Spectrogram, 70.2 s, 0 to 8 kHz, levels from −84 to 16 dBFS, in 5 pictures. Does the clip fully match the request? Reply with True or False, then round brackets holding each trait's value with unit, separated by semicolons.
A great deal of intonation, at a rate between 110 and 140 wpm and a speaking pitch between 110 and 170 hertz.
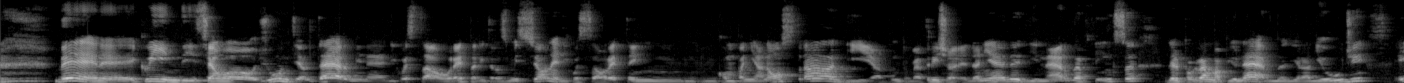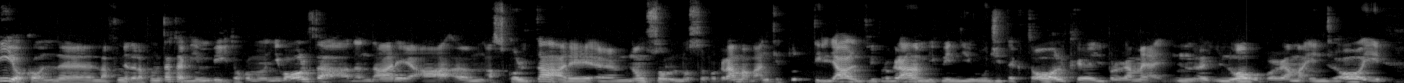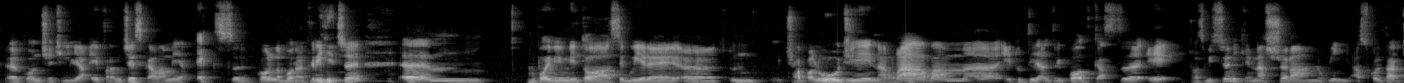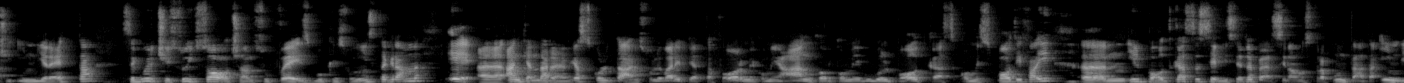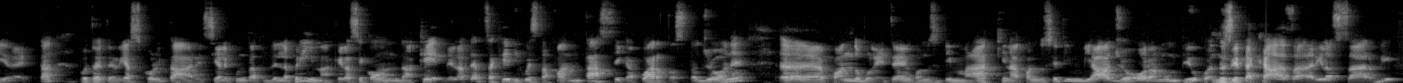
False (6.3 semitones; 155 wpm; 135 Hz)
